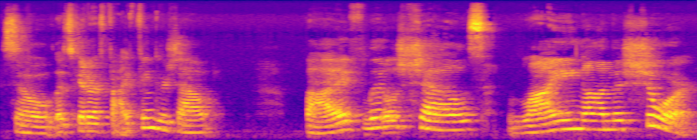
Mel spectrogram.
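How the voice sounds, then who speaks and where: A woman's voice: mid-range voice, lively intonation, takes it slowly. A woman nursery school teacher leading children's circle time with rhymes and finger plays in a playful, encouraging, sing-song way. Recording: roomy, echoing indoor sound.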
